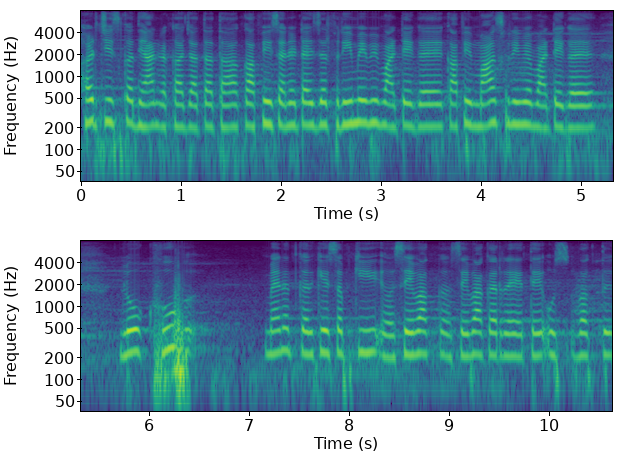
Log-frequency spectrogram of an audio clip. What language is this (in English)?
Hindi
